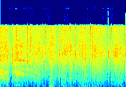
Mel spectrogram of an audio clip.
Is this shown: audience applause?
yes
